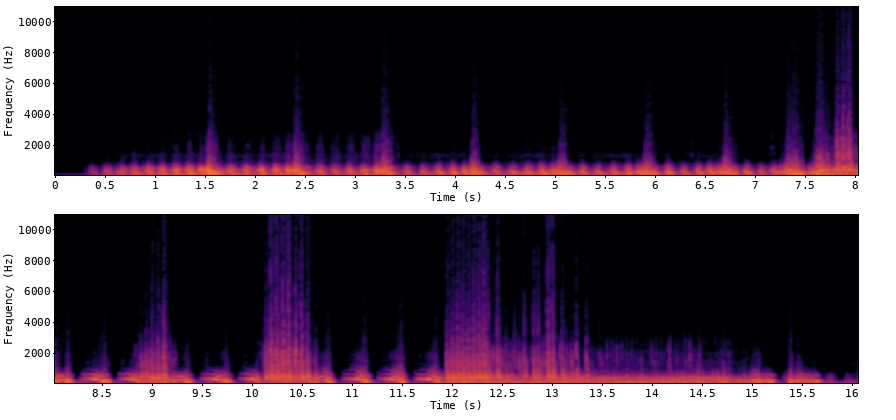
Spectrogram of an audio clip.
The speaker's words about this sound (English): No, it's not an old fan belt on an old Buick. That rhythmic thumping is being made by a spider. Yeah, a spider. And it wasn't just bringing the noise, it was bringing the funk, gyrating and tapping all eight of its feet, waving its arms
